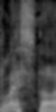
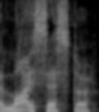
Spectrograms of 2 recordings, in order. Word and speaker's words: Leicester: Same as Leicester, yeah, Leicester.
